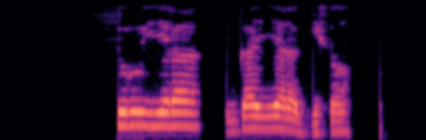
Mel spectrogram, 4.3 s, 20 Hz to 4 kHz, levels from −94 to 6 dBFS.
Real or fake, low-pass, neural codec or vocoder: real; 3.6 kHz; none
